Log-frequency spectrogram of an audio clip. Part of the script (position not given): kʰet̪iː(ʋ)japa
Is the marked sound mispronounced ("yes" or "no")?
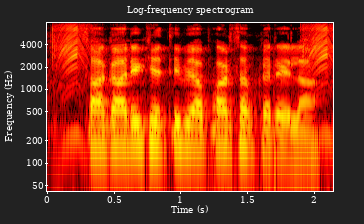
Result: no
